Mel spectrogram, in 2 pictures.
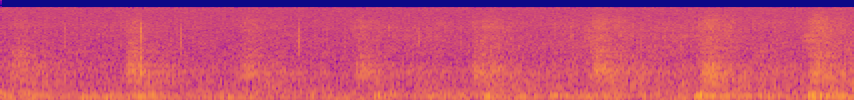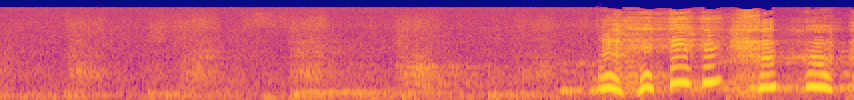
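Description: A pony cantering on arena sand through a run of one-tempo flying changes: soft, muffled hoofbeats in a steady rhythm, about two a second. About seven seconds in, a person breaks into loud laughter.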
